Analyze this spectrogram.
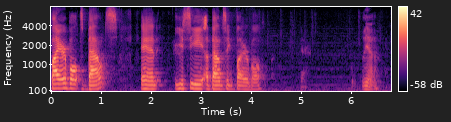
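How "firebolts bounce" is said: ordinary talk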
